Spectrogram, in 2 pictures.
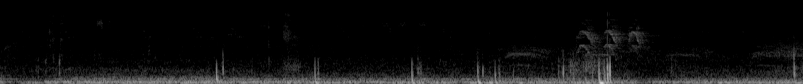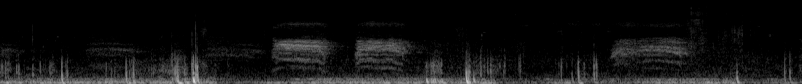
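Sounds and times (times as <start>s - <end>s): low steady rumble: 0.0s - 16.0s
harsh animal calls: 5.0s - 12.6s.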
